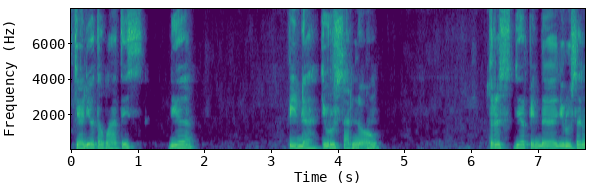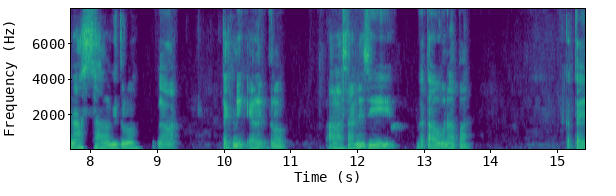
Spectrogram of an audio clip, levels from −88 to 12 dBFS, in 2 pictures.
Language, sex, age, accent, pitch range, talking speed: Indonesian, male, 20-39, native, 115-140 Hz, 85 wpm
